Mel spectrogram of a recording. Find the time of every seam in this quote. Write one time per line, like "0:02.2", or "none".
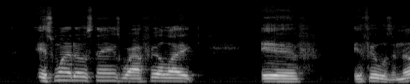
none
